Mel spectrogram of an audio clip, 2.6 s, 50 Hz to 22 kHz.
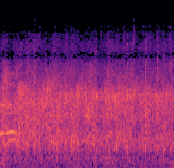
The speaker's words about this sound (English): I ran 26.5 miles in one day, and I think I deserve a round of applause.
